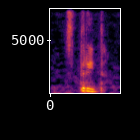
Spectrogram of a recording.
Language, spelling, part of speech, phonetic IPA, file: Polish, strit, noun, [strʲit], Pl-strit.ogg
